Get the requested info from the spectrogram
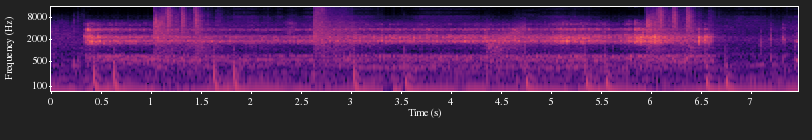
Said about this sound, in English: And if you want to know what they sound like, here's a Lamborghini rev.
